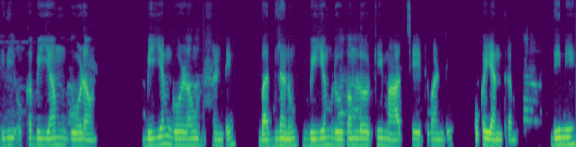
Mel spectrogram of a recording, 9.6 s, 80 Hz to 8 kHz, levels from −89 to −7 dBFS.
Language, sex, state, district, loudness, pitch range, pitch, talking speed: Telugu, male, Telangana, Karimnagar, -28 LUFS, 125-135 Hz, 130 Hz, 95 wpm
